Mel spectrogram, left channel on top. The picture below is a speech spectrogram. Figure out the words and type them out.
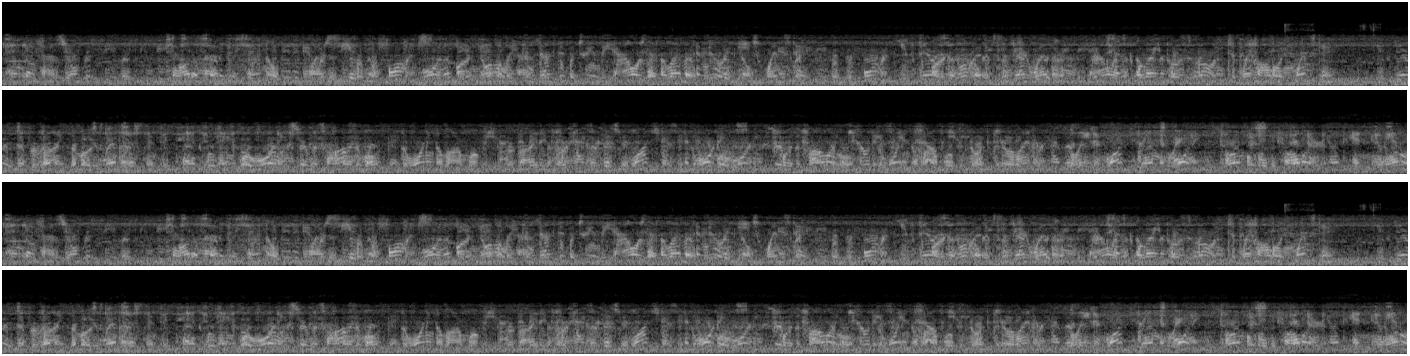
hazard. Tests of the signal and receiver performance are normally conducted between the hours of 11 and noon each Wednesday. If there is a threat of severe weather, the test will be postponed to the following Wednesday. To provide the most consistent and dependable warning service possible, the warning alarm will be activated for hazardous watches and warnings for the following counties in southeast North Carolina: Bladen, Brunswick, Columbus, Penner, and New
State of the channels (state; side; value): identical; both; correlation 1.00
